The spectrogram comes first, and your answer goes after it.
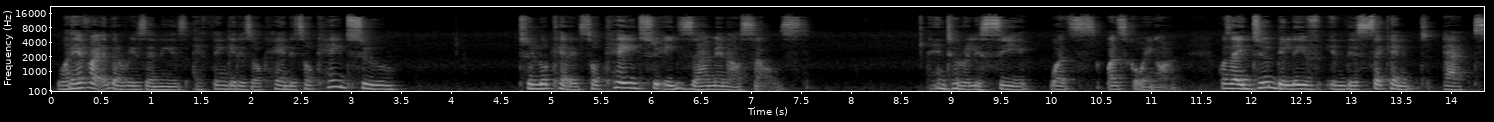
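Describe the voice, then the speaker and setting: A woman in her late forties talking earnestly and reflectively to her audience, pausing and restarting as she gathers her thoughts. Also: lowish voice, a little mellow, low-quality recording. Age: 40s. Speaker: host. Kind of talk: reflective casual talk.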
